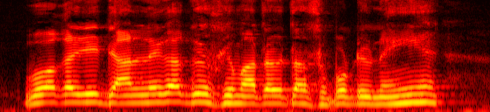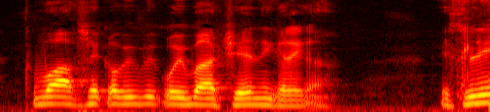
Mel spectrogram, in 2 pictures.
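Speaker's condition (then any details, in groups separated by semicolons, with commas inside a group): Cerebral palsy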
